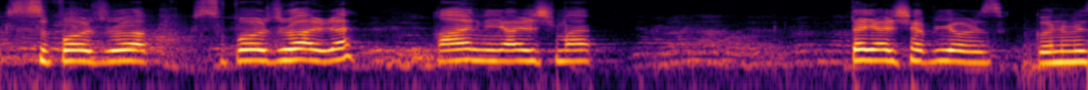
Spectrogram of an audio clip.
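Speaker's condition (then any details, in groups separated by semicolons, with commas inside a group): Cerebral palsy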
